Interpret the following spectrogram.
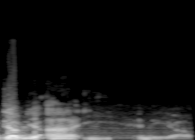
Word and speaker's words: Weiner: W-I-E-N-E-R was my name. We pronounce it Wiener and you pronounce this Wiener.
